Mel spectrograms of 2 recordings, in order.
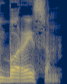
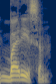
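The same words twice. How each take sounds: First: The name is pronounced the Ukrainian way. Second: The name is pronounced the Russian way. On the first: This is how the name is said in the speaker's own language. "а не Борисом" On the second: This form is easier for people in North America. "его лучше произносить по-русски и быть Борисом"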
